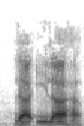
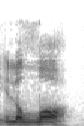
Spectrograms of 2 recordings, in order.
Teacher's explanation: The first lamb in ilah is light. La ilaha. And the second lamb is heavy.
